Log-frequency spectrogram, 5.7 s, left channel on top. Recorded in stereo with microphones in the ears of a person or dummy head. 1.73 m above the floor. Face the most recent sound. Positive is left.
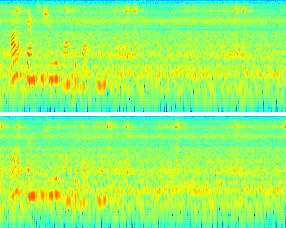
turn(degrees=30)  # may be behind; listen again after turning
